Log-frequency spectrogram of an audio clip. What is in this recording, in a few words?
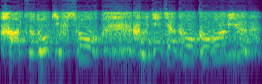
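Japanese damaged engine mood low; War Thunder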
